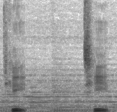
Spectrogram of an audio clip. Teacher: Just put the tip of your tongue between your teeth and blow out air.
